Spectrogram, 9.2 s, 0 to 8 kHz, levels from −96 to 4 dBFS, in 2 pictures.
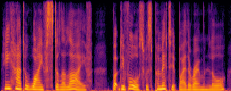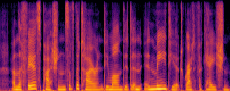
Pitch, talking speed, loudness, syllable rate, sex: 200 Hz, 160 wpm, -17 LUFS, 5.2 syllables/s, female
